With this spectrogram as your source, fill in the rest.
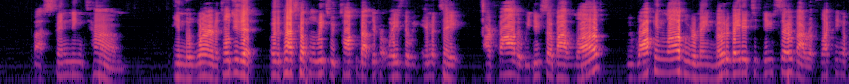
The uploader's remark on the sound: WE APOLOGIZE FOR THIS PODCAST'S POOR AUDIO. WE ARE ACTIVELY WORKING TO CORRECT THE ISSUE.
